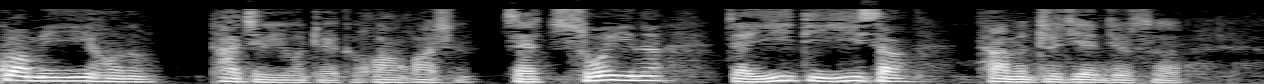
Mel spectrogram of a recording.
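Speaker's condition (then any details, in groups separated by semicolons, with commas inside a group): No condition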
